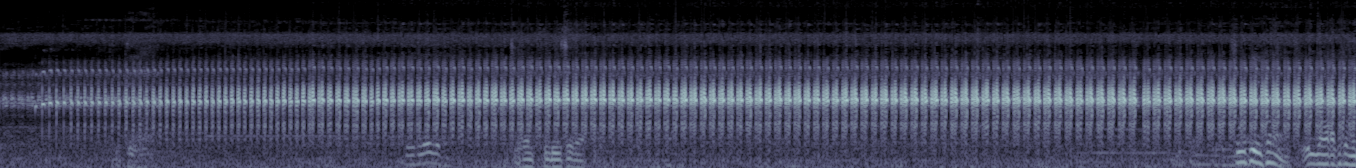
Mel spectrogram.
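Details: Frog calling in a steady, rapid pulsed trill that runs almost without a break from the first second to the end, with human voices talking briefly over it at times.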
